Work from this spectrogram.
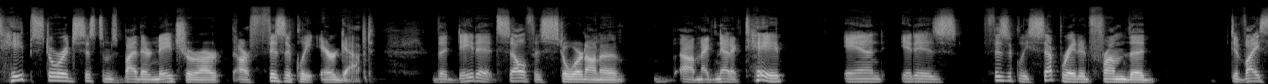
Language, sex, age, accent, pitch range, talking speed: English, male, 30-49, American, 110-140 Hz, 130 wpm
